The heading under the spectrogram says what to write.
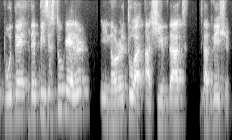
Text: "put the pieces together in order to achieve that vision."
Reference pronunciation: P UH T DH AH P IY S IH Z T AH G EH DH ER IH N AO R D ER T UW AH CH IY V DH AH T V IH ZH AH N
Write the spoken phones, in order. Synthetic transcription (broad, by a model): P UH T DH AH P IY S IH S T AH G EH DH ER IH N AO R D ER T UW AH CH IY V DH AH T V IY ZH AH N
